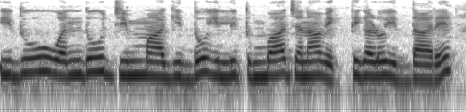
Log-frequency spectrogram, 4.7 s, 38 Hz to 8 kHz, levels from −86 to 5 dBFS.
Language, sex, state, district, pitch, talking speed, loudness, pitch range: Kannada, female, Karnataka, Bangalore, 220 Hz, 115 wpm, -12 LUFS, 205-230 Hz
